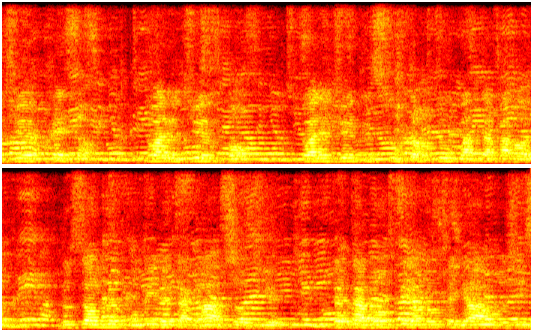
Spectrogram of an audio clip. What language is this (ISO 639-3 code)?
fra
